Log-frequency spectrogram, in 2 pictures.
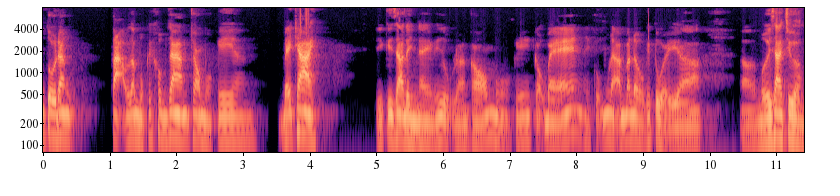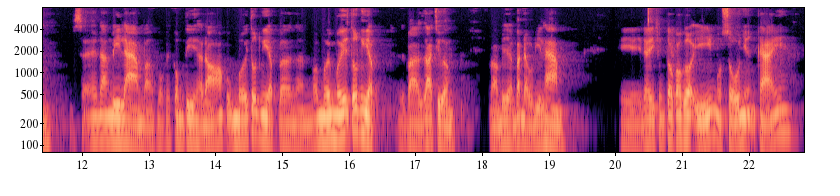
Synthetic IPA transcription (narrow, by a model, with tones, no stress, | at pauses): ʊ˨˦ŋ͡mt̪o˧jɗaː˧ŋ | t̪a̰ː˧˨wzaː˧mo˨˩kaː˨˦jxə˧wŋ͡mzaː˧nt͡ɕɔ˧mo˨˩t̚kaː˨˦j | ɓɛ˨˦t͡ɕaː˧j | t̪ʰi˨˩kaː˨˦jzaː˧ɗï˨˩ŋ̟na˨˩jvi˨˦zṵ˧˨laː˨˩kɔ˨˦mo˨˩t̚kaː˨˦jkə̰˧˨wɓɛ˨˦t̪ʰi˨˩kʊ̰˧˥ŋ͡mla̰ː˧˥ɓa˦˥t̚ɗə˨˩wkaː˨˦jt̪u˧˩əjəː˨˩ | ʔə˨˩məː˨˦jzaː˧t͡ɕɨ˨˩əŋ | sɛ̰˧˥ɗaː˧ŋɗi˧laː˨˩mʔəː˧˩m˨˩t̚kaː˨˦jkə˧wŋ͡mt̪i˧aː˨˩ɗɔ˨˦kʊ̰˧˥ŋ͡mməː˨˦jt̪o˦˥t̚ŋi˨˩əp̚aː˨˩˨məː˨˦jməː˨˦jməː˨˦jt̪o˦˥t̚ŋi˨˩əp̚ | vaː˨˩zaː˧t͡ɕɨ˨˩əŋ | vaː˨˩ɓə˧jzəː˨˩ɓa˦˥t̚ɗə˨˩wɗi˧laː˨˩m | t̪ʰi˨˩ɗə˧jt͡ɕʊ˨˦ŋ͡mt̪o˧jkɔ˨˦ɣə̰ː˧˨ʔi˨˦mo˨˩t̚so˨˦ɲɨ̰˧˥ŋkaː˨˦j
